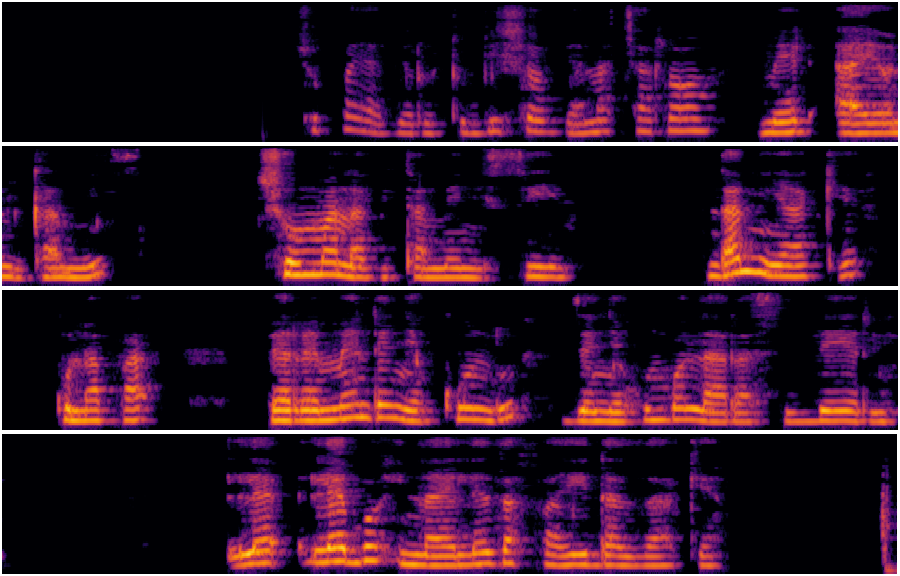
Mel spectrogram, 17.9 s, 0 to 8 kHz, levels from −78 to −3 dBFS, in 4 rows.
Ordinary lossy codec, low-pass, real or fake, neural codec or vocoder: AAC, 32 kbps; 7.2 kHz; real; none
